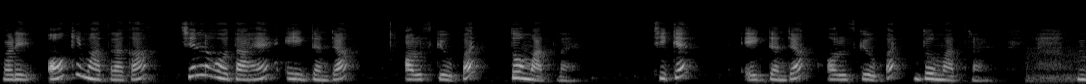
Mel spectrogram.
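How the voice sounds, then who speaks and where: A woman's voice: a little high, big pitch swings, a little mellow. A woman teaching young children a school lesson, explaining patiently, stretching out syllables for them to repeat, and often checking in with "okay" and "very good". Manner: slow patient explaining, drawn-out sounds repeated; frequent "ठीक है" and "very good" checks. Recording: slightly dull lo-fi audio with faint hiss.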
